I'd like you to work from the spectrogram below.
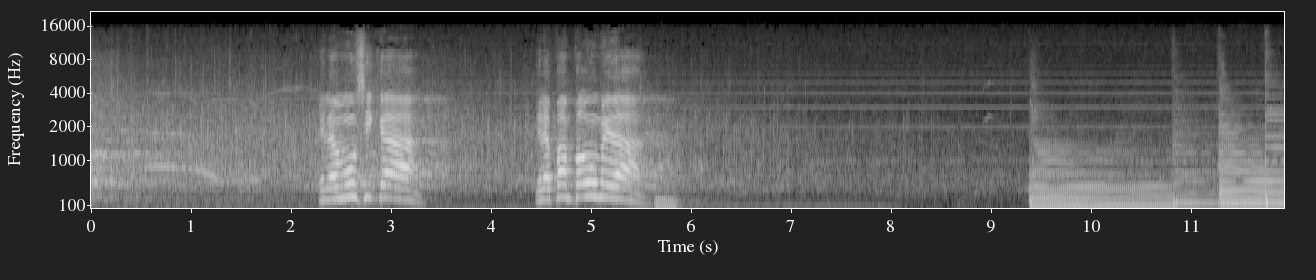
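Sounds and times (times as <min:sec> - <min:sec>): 
faint whistles and cheers: 0:00.0 - 0:04.6, 0:05.7 - 0:09.4
crowd applauding in a hall: 0:00.0 - 0:09.1
speech: 0:02.3 - 0:03.4, 0:04.4 - 0:05.7.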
